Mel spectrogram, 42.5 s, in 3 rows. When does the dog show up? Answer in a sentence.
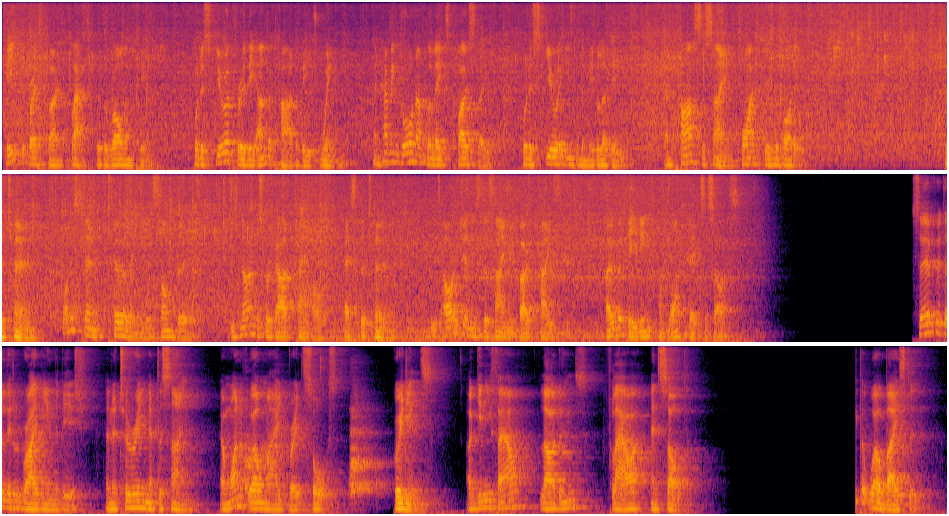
You can hear the dog from 31.9 to 34.0 s.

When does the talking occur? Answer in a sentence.
You can hear the talking from 0.1 to 12.1 s, from 14.1 to 25.4 s, from 27.9 to 33.4 s, from 34.2 to 38.5 s and from 41.1 to 42.4 s.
